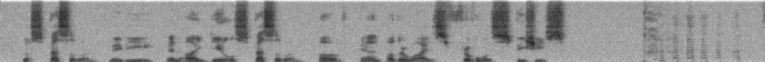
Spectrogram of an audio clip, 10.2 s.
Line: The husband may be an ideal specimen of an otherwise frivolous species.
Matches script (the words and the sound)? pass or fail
fail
